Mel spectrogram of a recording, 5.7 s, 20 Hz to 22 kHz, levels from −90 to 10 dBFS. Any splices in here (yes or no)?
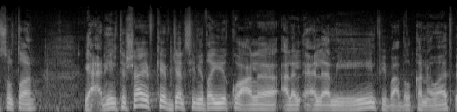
no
